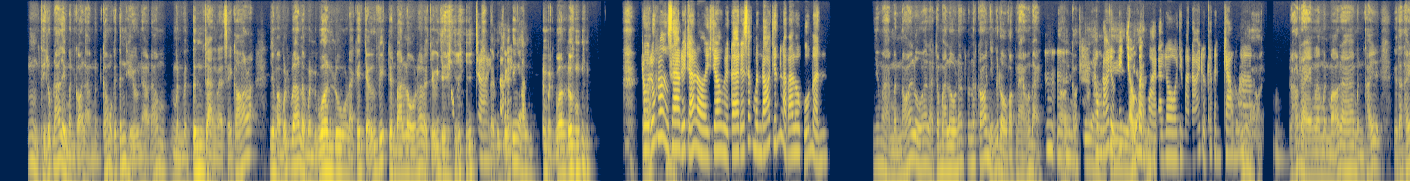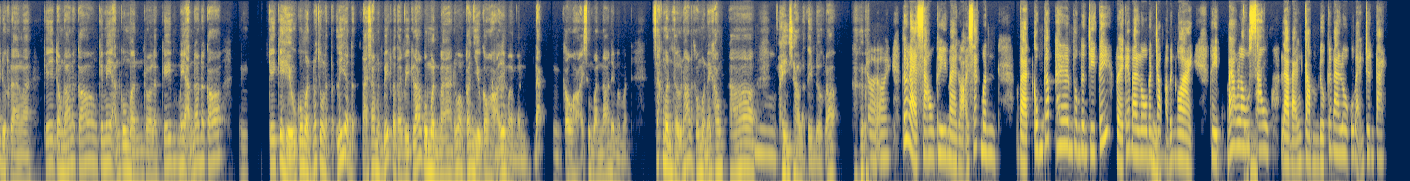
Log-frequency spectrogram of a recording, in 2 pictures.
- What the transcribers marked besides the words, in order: laughing while speaking: "ơi!"; laughing while speaking: "gì"; laugh; laughing while speaking: "luôn"; laugh; tsk; laugh; tapping
- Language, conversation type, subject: Vietnamese, podcast, Bạn có thể kể về một chuyến đi gặp trục trặc nhưng vẫn rất đáng nhớ không?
